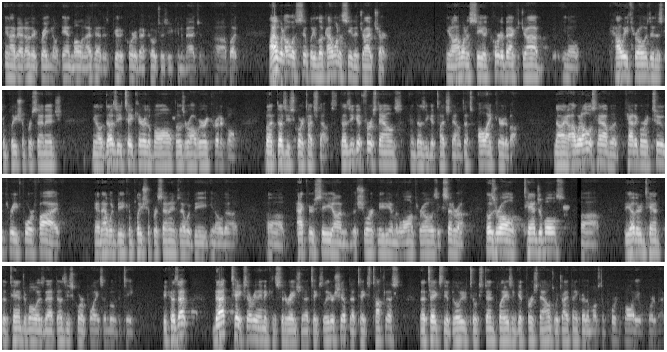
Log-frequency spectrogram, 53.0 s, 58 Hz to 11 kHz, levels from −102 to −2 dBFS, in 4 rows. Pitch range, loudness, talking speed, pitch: 105-125 Hz, -25 LUFS, 200 wpm, 115 Hz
